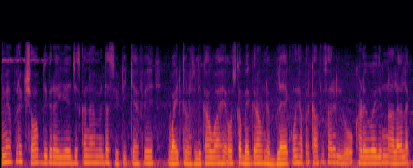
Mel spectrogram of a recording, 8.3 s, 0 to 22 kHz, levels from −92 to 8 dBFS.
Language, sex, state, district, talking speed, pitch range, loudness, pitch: Hindi, male, Andhra Pradesh, Anantapur, 260 wpm, 135-150 Hz, -25 LUFS, 140 Hz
